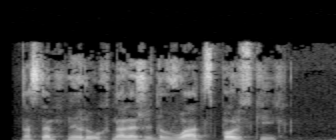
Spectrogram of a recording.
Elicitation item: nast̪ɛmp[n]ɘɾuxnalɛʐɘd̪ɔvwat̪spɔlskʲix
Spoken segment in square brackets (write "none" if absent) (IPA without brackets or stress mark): n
